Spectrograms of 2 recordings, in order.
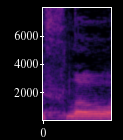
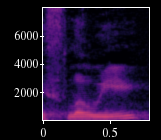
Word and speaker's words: SLOE: important first of all some people will say slow other people say slow II I say slow that's the right way to say it but usually her both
